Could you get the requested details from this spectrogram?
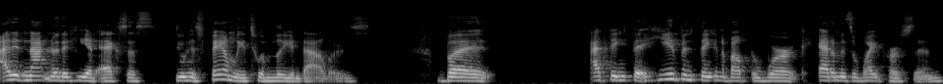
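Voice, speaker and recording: In an ordinary speaking voice, a woman talks at a moderate pace with fairly low pitch and ordinary pitch variation. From Annapolis, Maryland, US. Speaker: newspaper editor. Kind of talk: interview.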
